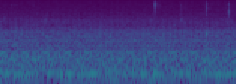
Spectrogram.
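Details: Mahindra Roxor turbo diesel, idling after a Dirt Legal intake retaining bracket was fitted to stop overboost intake leaks: a steady low rumble with no hiss or puffing. The owner says it sounded weird before and suspects the leak; it now sounds healthy and leak-free.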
